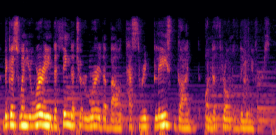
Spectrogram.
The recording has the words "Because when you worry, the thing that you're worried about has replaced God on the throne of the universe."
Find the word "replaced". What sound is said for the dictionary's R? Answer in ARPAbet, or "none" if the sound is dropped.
R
